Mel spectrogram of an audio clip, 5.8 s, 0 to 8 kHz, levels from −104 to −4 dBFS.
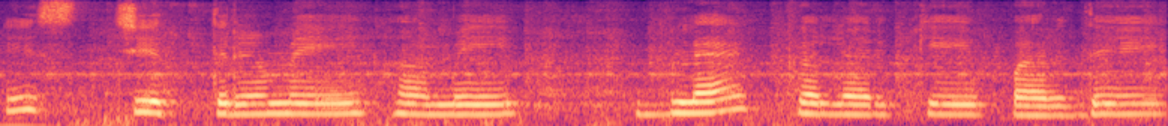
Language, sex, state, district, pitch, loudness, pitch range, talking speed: Hindi, female, Madhya Pradesh, Dhar, 205 Hz, -16 LUFS, 195-215 Hz, 80 wpm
